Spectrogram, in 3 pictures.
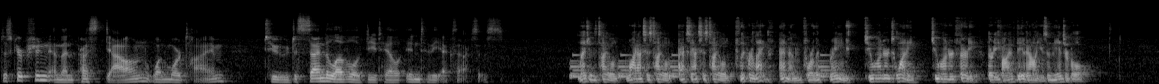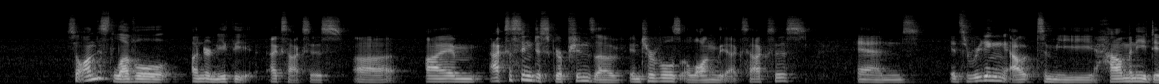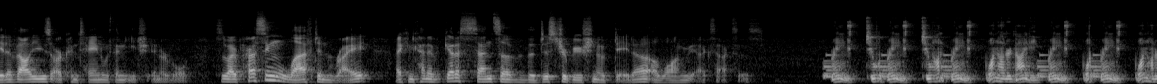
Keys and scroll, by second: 5.3 Left, 5.9 Left, 6.4 Left, 31.1 Left, 31.7 Left, 33.8 Left.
